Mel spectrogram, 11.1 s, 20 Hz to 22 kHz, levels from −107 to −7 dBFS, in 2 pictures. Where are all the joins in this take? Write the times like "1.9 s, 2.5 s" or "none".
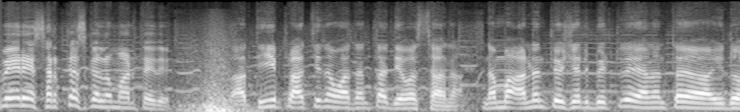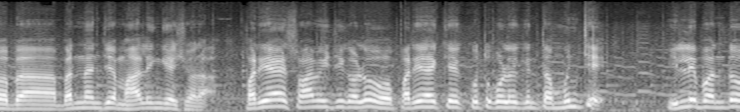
1.4 s, 3.5 s, 7.2 s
